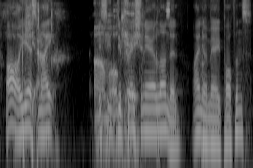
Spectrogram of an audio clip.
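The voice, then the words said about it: Put-on Depression-era London accent. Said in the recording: “this is like some fucking Depression era London shit right here. Let's hear that fucking accent”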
